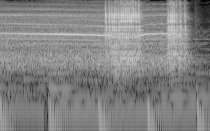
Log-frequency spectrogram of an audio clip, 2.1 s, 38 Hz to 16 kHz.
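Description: Milwaukee M12 FQID oil-pulse (hydraulic) impact driver driving a screw into galvanized steel square tube: a steady high whine over a hiss, without the rapid hammering clatter of an ordinary impact driver. It gets louder about a second in and stops shortly before the end as the screw seats.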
